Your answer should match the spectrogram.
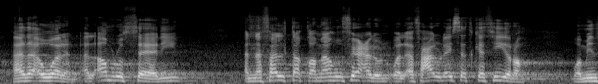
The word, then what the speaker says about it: فالتقمه: طيب يا شباب، في الآية 142 فالتقمه الحوت، فالتقمه الحوت، هنا اللام مظهرة مع أن بعدها تاء، فالتقمه.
